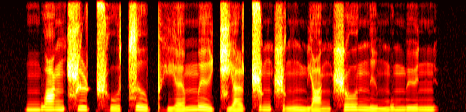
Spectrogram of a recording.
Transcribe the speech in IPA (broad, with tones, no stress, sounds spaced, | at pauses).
m w ɑ˥ ŋ ɕ y˥ ʈ͡ʂʰ u˨˩ t͡s ɹ̩˥˩ pʰ j ɛ˧˥ m e˥˩ ɪ̯ t͡ɕ j ä˧˥ ʈ͡ʂ ʊ˥ ŋ ʂ ʊ˧˥ ŋ m j ɑ˨˩ ŋ ʂ o˥ ʊ̯ n̪ i˨˩ m u˥ m y˥ n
